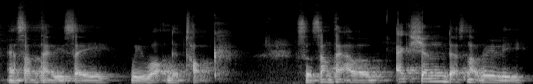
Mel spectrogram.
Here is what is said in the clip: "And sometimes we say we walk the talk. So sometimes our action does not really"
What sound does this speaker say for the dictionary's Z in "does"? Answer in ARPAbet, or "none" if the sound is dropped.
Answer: S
